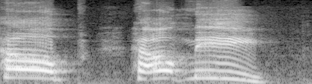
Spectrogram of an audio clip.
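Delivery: very high screaming cry. Describing a trend of people in a store, imitating someone screaming. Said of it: "start screaming like".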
